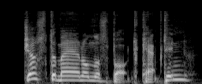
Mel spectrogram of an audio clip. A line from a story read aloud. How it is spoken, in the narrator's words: said Carrot cheerfully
